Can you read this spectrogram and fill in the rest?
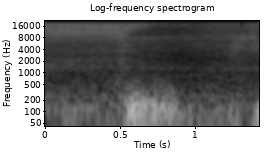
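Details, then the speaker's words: Badger 105 Patriot airbrush on compressor: constant airy hiss with trigger released, air won't shut off; air valve stuck open. "I wish you could hear it but see I'm not touching it and the air is coming"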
